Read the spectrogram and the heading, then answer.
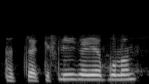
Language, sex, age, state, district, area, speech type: Hindi, male, 30-45, Madhya Pradesh, Gwalior, rural, conversation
